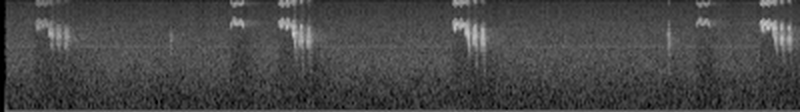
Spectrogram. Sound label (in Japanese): enaga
